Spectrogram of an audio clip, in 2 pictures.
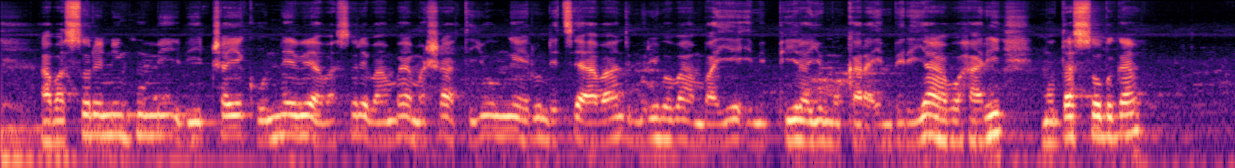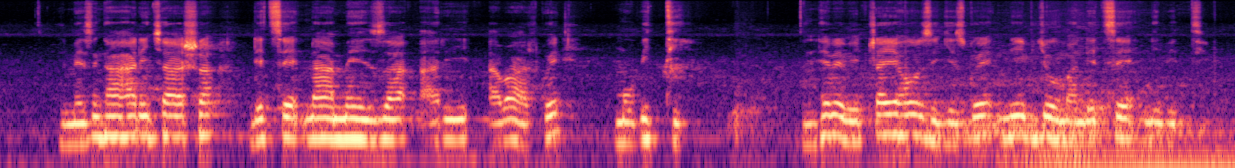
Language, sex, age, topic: Kinyarwanda, male, 25-35, government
